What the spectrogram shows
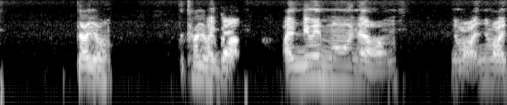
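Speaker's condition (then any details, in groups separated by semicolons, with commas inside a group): Quadriplegic cerebral palsy; quadriplegic, from birth, spinal curvature, surgery declined, broken hip; walking with frame, stamina improving with exercise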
